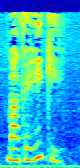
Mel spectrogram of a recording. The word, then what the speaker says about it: Makahiki: Makahiki. Isn't that how you say it? – I don't know. – How do you say that? – Makahiki.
